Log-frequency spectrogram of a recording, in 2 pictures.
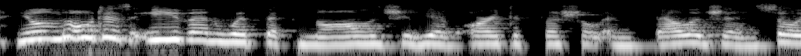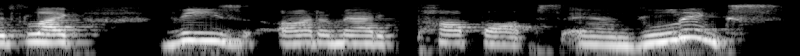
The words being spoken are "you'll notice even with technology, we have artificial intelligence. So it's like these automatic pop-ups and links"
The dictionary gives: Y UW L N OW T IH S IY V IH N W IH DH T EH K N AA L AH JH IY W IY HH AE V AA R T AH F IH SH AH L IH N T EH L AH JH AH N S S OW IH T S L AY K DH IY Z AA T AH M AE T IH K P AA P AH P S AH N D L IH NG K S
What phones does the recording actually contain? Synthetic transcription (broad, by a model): Y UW L N OW T IH S IY V IH N W IH DH T EH K N AA L AH JH IY W IY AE V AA R T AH F IH SH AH L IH N T EH L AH JH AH N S S OW IH T S L AY K DH IY Z AA T AH M AE T IH K P AA P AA P S AH N D L IH NG K S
